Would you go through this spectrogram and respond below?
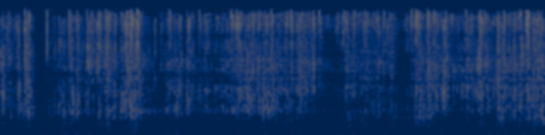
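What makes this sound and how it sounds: Fingertips and flat hands tap, rub and press the clear plastic film sealing a long, solid, full roll of stacked round cookies lying on a towel. The result is a quiet, continuous, bright crinkling with steady rustling texture and almost no low end.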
